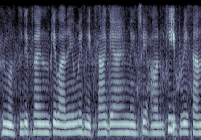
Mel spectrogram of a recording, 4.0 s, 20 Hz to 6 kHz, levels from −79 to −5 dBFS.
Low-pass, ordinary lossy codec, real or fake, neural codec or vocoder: 5.4 kHz; none; fake; codec, 24 kHz, 0.9 kbps, WavTokenizer, small release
